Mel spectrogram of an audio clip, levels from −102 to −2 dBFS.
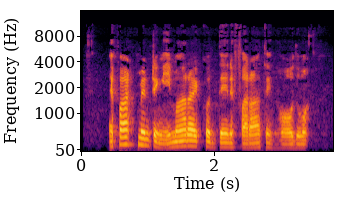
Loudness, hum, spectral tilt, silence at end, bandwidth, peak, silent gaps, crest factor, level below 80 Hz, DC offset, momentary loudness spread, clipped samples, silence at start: -19 LUFS; none; -5.5 dB/octave; 0.35 s; 11 kHz; -2 dBFS; none; 18 dB; -68 dBFS; under 0.1%; 9 LU; under 0.1%; 0.45 s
